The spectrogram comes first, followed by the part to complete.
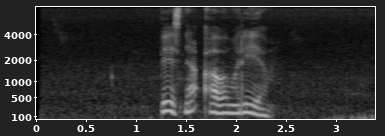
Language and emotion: Russian, neutral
